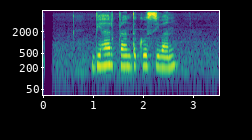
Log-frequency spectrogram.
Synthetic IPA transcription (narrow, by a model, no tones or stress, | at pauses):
biɦarprant̪ʌkosiwan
